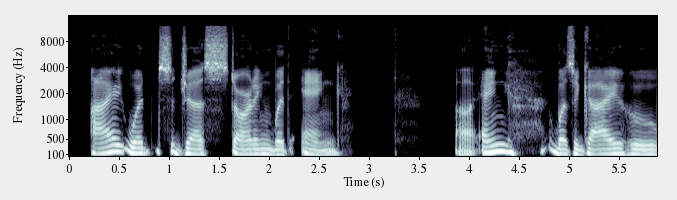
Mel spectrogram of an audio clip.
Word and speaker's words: Ng: I would suggest starting with Eng.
